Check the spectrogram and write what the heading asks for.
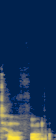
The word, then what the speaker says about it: teléfono: They are used to emphasize or add stress to syllables, such as with the word teléfono, where the accent is placed on the third vowel to the end.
